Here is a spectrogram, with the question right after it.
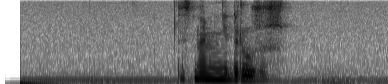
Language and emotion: Russian, sad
